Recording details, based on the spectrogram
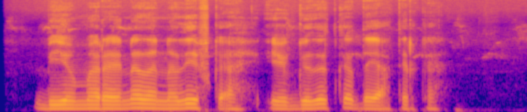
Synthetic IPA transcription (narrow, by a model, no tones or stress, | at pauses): bɪjɔmɐɾɛːnɐðɐnɐðiːfkʰɐɐhijɞɡɔðɐd̪kʰɐd̪ɐjɑ̰ʕt̪ʰɪrkʰɐ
